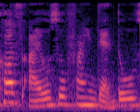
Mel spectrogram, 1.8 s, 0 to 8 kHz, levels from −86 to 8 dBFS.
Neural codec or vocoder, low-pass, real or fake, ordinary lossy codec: codec, 16 kHz, 6 kbps, DAC; 7.2 kHz; fake; MP3, 32 kbps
